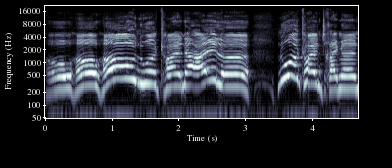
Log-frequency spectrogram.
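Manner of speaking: loud, slow ho ho ho as Santa; jolly Santa. Acted. Santa character voice.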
